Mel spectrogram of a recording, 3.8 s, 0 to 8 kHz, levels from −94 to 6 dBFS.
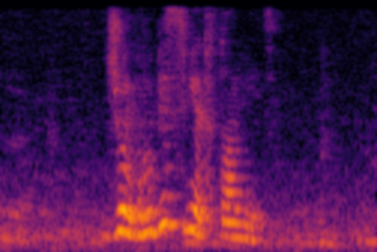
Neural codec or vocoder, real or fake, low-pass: none; real; 7.2 kHz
